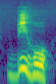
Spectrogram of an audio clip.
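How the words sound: The word is said with a French pronunciation. The speaker calls it right. "A pronúncia correta no francês é"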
